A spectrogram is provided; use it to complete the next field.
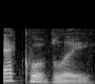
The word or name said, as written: equably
